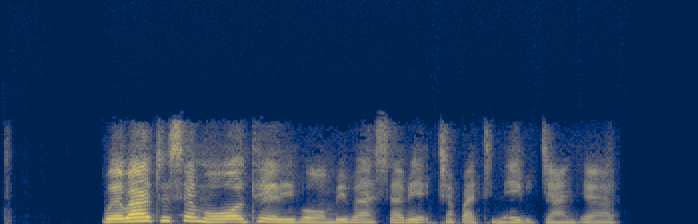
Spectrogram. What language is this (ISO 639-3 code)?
lug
